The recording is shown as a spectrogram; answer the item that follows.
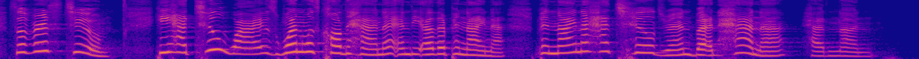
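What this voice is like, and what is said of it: Mexican Spanish accent in English. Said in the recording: “I'm Mexican, and I speak Spanish. Spanish is my first language, so I might pronounce things with my Spanish accent.”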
